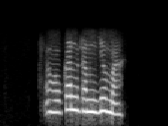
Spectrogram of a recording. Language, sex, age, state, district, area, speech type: Santali, female, 18-30, Jharkhand, Seraikela Kharsawan, rural, conversation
